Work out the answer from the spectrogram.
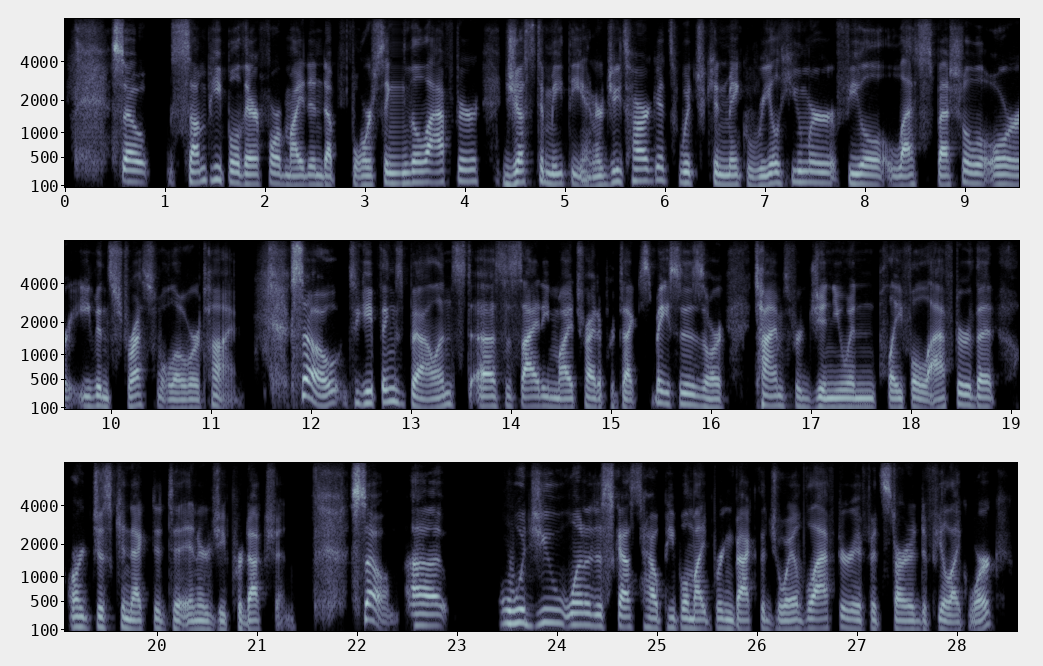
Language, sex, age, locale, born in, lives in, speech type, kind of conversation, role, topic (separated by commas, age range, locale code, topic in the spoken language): English, male, 20-24, en-US, United States, United States, read, expert-assistant, expert, Imagine if laughter could generate electricity—how would people use humor differently?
